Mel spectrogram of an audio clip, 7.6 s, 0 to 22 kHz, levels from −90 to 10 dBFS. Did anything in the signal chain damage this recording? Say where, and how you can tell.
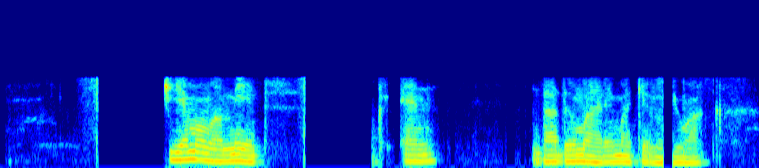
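Yes. Throughout, the speech sounds heavily muffled and gargly, with nothing above 3.8 kHz. That points to the RealAudio 14.4 codec, squeezing audio to 8 kbit/s for dial-up.

From 0.76 to 1.70 s, hiss swells, then about 0.67 s of near silence before speech returns: a wireless microphone squelch dropout, as the fading radio signal triggered the receiver's mute.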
